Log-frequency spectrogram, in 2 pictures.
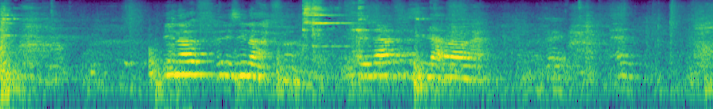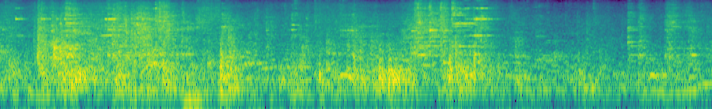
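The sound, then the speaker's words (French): Plates and cutlery clink and clatter repeatedly, sharp bright knocks of dishware that grow busier in the second half, with voices and light chuckling mixed in. “Et voilà encore des bruits d'assiettes et de couverts.”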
